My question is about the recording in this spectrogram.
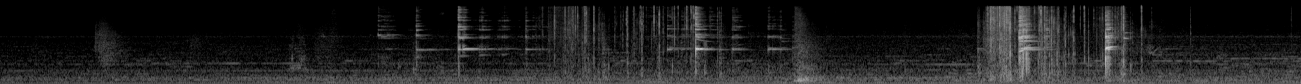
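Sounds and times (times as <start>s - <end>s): glass clinking: 3.8s - 5.5s, 6.6s - 7.9s, 10.2s - 11.5s.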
